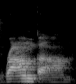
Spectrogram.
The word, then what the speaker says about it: Rambam: uh right rmbm and that's just pronounced as rambam um so in just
